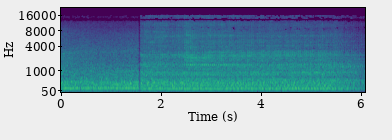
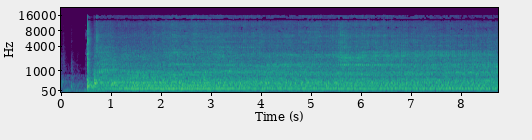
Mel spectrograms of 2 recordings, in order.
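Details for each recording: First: Maytag washing machine after repair, cleaned out with compressor and shop vac and reassembled: steady low hum and even swishing, no squeal at all; it sounds healthy, squeak fixed. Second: Maytag washing machine running: loud steady motor drone with a constant low hum and faint thin whine; a noisy washer squeal, cause not confirmed in this clip.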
